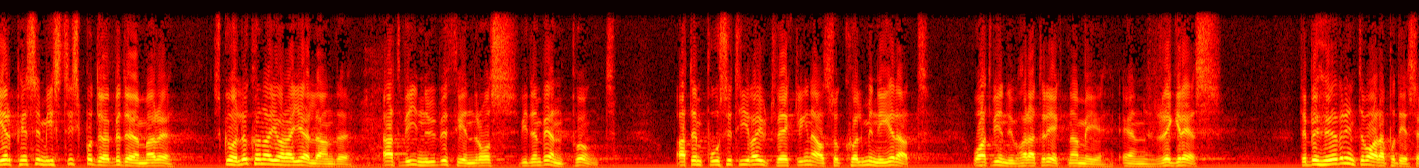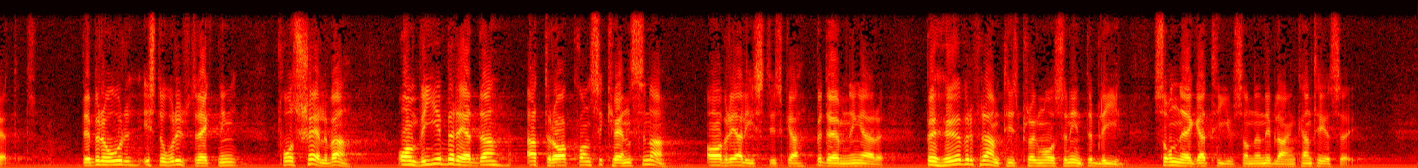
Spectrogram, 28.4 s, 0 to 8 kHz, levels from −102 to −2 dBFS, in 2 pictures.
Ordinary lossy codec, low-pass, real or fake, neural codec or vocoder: none; 7.2 kHz; real; none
